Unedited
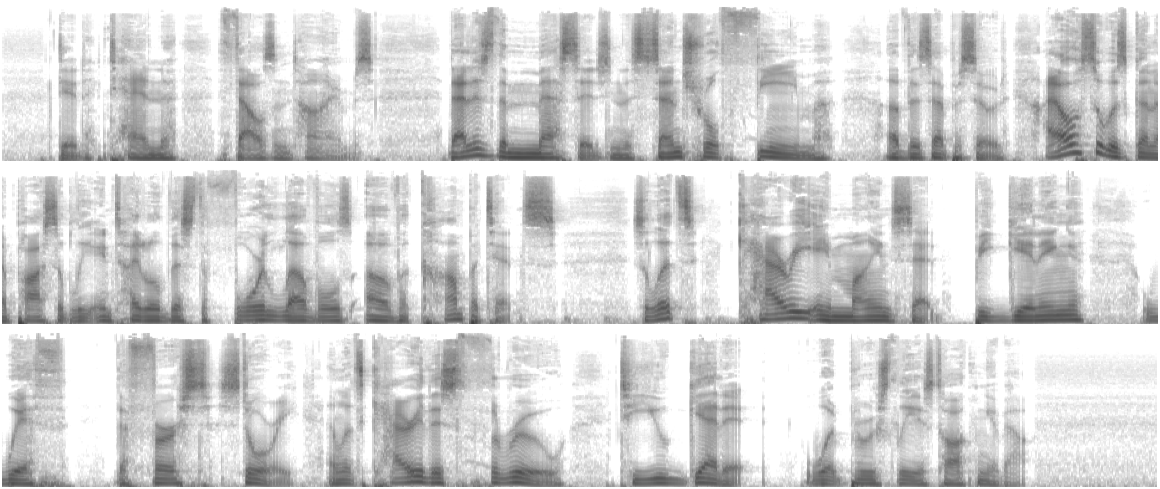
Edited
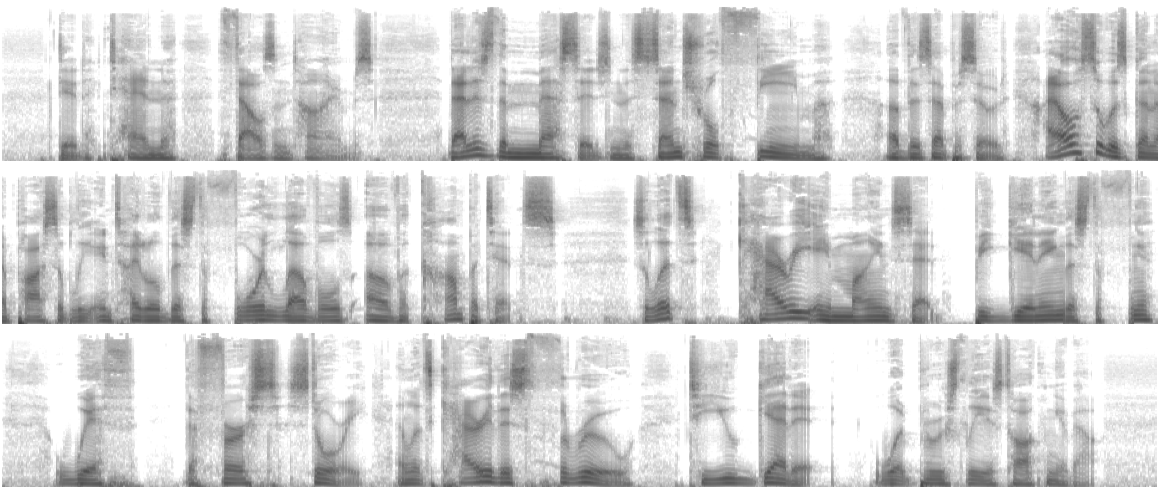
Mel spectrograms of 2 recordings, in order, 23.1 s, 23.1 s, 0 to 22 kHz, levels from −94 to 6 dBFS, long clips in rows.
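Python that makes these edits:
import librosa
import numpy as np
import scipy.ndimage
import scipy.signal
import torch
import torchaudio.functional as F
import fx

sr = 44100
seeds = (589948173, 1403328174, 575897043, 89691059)

y = fx.edit(x, sr, fx.duplicate(start_s=8.82, length_s=0.46, to_s=14.78), tone=tone)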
